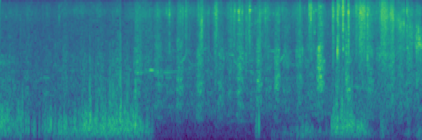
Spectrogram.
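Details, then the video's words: Sadie, a pet dog, excited and jumpy over an unseen squirrel, panting in quick breathy bursts, with a dense rush of breath for over a second, then shorter gasps and a brief thin whine. "Sadie Gets Excited and Jumpy for an Unseen Squirrel"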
